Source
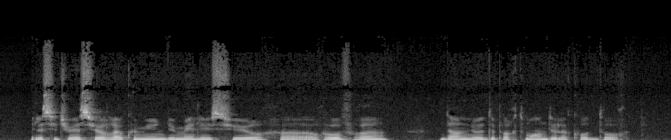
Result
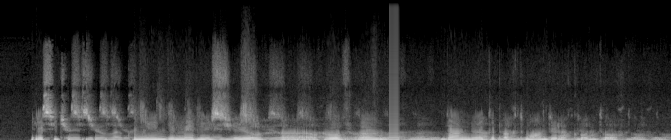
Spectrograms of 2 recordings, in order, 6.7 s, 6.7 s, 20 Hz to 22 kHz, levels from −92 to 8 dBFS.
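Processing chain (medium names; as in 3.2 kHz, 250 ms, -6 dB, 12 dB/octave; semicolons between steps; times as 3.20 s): 0.60–1.33 s: compression 12:1, threshold -25 dBFS, peak gain reduction 13.5 dB; two-band feedback delay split 390 Hz, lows 501 ms, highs 283 ms, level -9.5 dB; buffer glitch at 3.88 s, samples 512, times 8; loudspeaker Doppler distortion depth 0.36 ms; trim +4 dB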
